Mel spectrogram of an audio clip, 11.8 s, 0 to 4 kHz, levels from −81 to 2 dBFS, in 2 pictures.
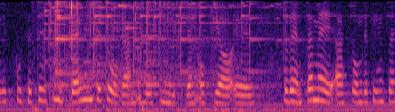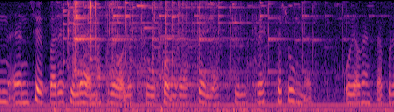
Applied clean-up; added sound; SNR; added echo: none; Wind chime; 4 dB; none.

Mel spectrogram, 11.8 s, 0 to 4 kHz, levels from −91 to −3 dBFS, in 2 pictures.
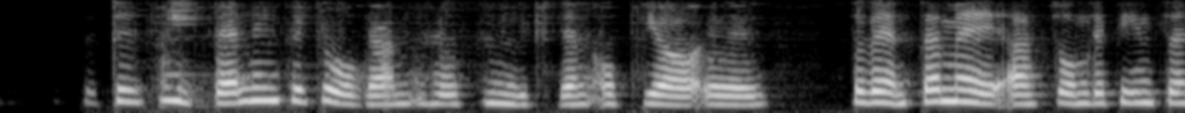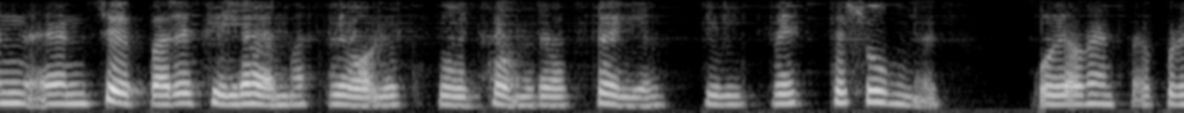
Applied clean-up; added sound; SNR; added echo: neural mask model DeepFilterNet 3.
